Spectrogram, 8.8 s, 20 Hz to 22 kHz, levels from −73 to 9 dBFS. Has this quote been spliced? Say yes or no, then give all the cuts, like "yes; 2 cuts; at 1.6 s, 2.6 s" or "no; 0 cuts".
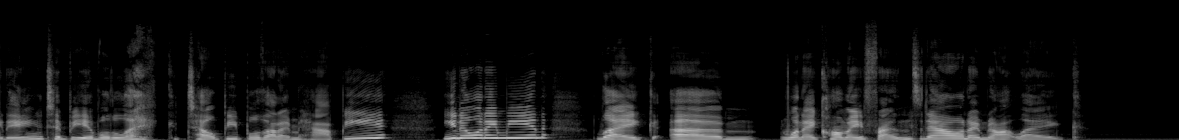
yes; 1 cut; at 5.8 s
